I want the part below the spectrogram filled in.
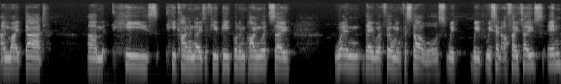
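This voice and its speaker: A man's fairly high-pitched voice, dark and mellow in tone, very slow and flat in a monotone, with an English accent. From England. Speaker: film extra and artist. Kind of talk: interview. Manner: halting, many fillers and repeats.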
